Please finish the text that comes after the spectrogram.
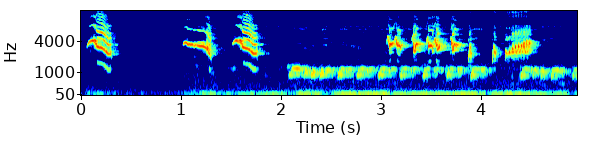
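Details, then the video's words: Long-tailed shrike lure: three sharp downslurred whistles, then scratchy chattering over a steady lower buzzing rattle. "BURUNG CENDET GACOR DOR PANCINGAN AMPUH CENDET SUSAH BUNYI"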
